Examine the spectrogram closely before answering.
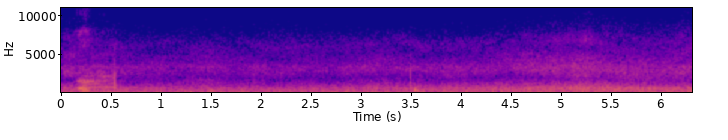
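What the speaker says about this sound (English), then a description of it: "This stream of water coming right from the mountain." A stream of water flows down from a mountain in a steady, close rushing wash, constant and even in loudness, broken only by a couple of faint clicks.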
